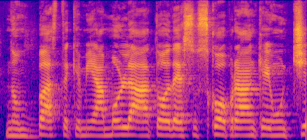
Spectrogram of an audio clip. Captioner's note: speaking italian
